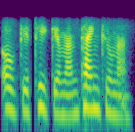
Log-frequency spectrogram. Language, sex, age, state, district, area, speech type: Marathi, female, 30-45, Maharashtra, Buldhana, rural, conversation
